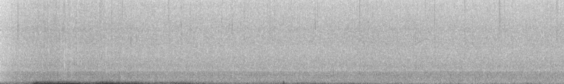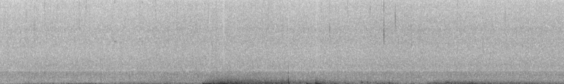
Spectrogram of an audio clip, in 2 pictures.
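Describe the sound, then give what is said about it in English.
Steady rain hisses throughout a storm in the Ozarks, recorded from a screened porch by a lake, while deep thunder rumbles roll in low and heavy, a strong peal near the start and another swelling later, with no voices. “hear the rain, you hear the thunder.”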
